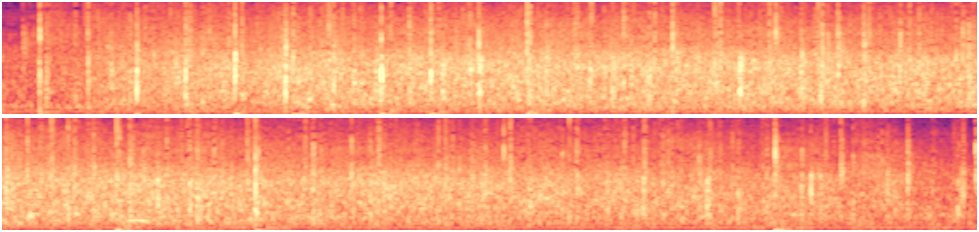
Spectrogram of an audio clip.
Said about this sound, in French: Nous saluons la présence de Jésus présent parmi nous. Applaudissons-le.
